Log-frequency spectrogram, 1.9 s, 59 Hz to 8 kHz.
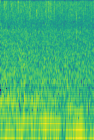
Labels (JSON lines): {"label": "anthrophony, boat engine", "recorder": "SoundTrap 300"}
